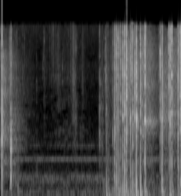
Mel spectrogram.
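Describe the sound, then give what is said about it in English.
A deck of Love and Lust oracle cards being shuffled: a few soft riffles at first, then a quick, dense burst of crisp papery flapping and snapping that fills the second half. “Now let me go ahead and do my Lover's Oracle cards here.”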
